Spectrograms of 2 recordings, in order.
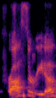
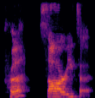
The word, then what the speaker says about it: prasarita: So prasarita, which I've been saying like that for 10 years, that's not how you pronounce that. It's prasarita.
